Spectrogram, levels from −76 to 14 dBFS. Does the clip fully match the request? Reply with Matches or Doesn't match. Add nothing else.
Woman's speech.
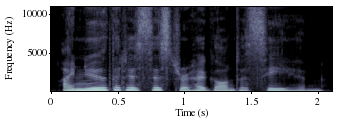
Matches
